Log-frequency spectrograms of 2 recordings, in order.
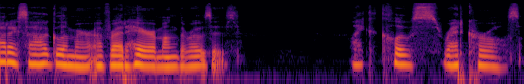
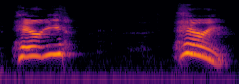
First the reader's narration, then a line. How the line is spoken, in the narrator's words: Like a madwoman, I shouted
